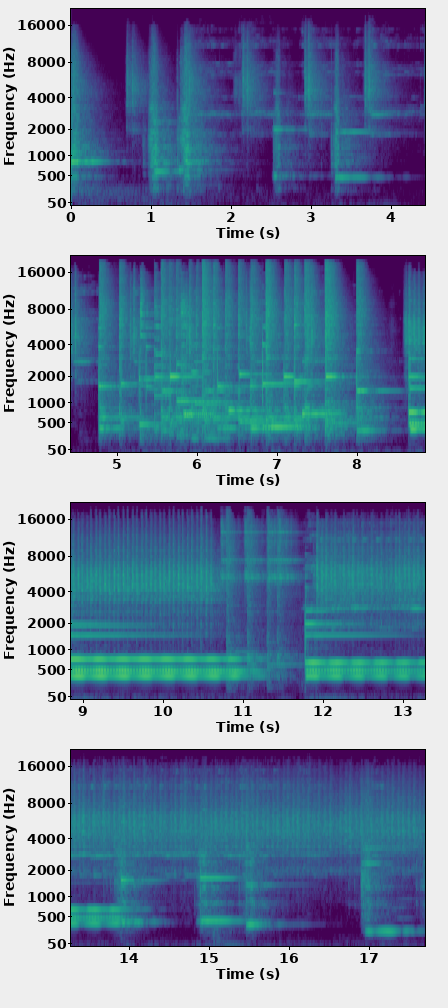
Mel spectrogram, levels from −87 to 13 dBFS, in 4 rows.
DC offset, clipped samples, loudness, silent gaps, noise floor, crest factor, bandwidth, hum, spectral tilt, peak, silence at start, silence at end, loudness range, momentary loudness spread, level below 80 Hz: under 0.1%; under 0.1%; -23 LUFS; none; -52 dBFS; 24 dB; over 20 kHz; none; 1 dB/octave; -2 dBFS; 0 s; 0 s; 13 LU; 16 LU; -72 dBFS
